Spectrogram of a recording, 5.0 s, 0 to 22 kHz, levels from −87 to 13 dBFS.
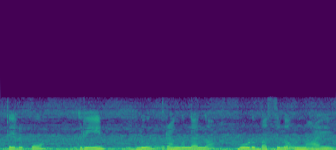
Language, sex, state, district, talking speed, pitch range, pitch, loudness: Telugu, female, Telangana, Komaram Bheem, 85 wpm, 205-240 Hz, 225 Hz, -13 LUFS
